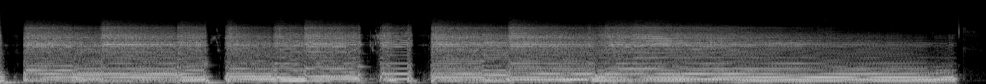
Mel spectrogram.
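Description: An electric guitar through a VOX AC10 amp with crunchy overdrive plays loud sustained distorted chords with a few short breaks between strums, alone without talk.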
